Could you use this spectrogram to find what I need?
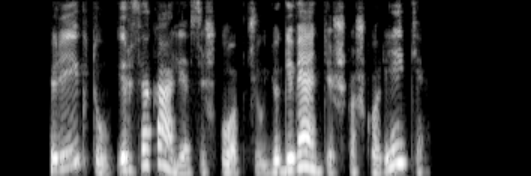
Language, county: Lithuanian, Panevėžys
